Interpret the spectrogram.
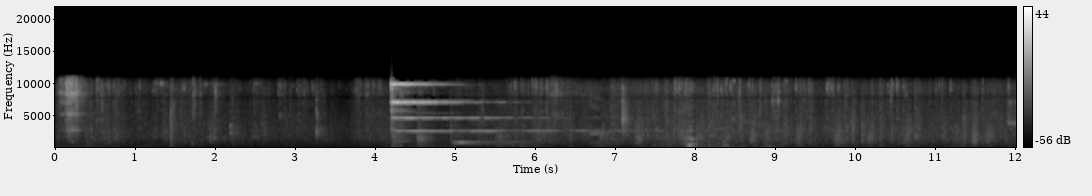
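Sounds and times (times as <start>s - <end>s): bell-like ring: 4.2s - 7.5s.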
